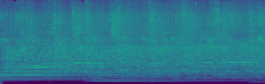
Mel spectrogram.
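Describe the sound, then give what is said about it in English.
An audience claps for the Lord in a steady, dense round of applause that holds at an even loudness throughout, with a low sustained organ-like tone humming underneath. “You know, that hand clap was a little bit louder when y'all said it was for me.”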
